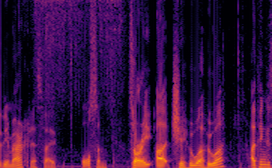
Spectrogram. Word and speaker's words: Chihuahua: Sorry, Chihuahua, I think is how that's actually pronounced.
